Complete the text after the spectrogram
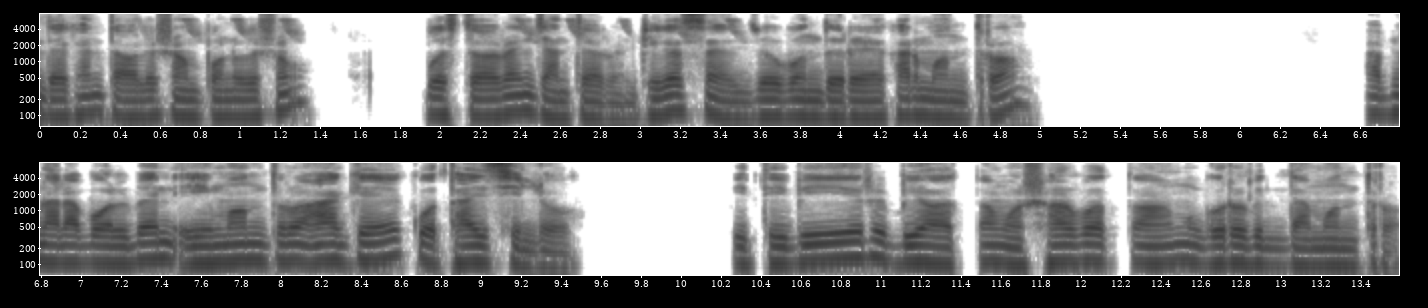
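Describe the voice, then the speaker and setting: Boastful man pitching to viewers. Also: dark tone, no echo, dull audio. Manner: boastful salesman tone, repeats phrases. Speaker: self-styled tantric teacher. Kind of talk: casual spoken video talk to viewers.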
